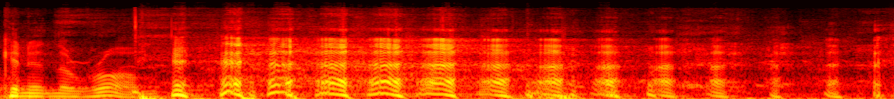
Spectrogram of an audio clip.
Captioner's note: all laugh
